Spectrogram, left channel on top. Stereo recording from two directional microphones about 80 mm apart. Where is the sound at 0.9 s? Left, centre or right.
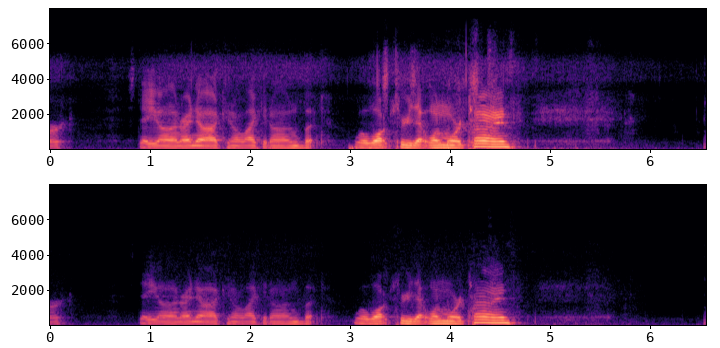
Left.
